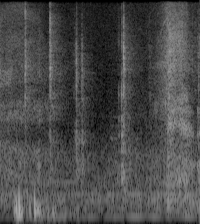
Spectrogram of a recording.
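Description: A few light, irregular clicks and taps of a motorcycle throttle cable and its outer sheath being handled against the bike's carburettors and frame, mostly in the first second or so.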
